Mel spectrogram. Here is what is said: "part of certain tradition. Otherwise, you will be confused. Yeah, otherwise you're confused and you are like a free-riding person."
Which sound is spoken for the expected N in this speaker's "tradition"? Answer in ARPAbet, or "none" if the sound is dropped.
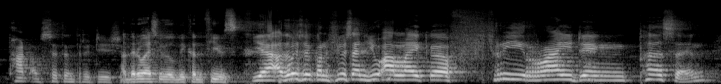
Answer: none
